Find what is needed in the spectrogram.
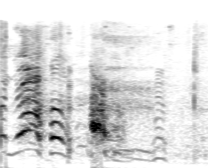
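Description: A small dog barking several short, sharp barks in the first second, with people's voices mixed in.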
